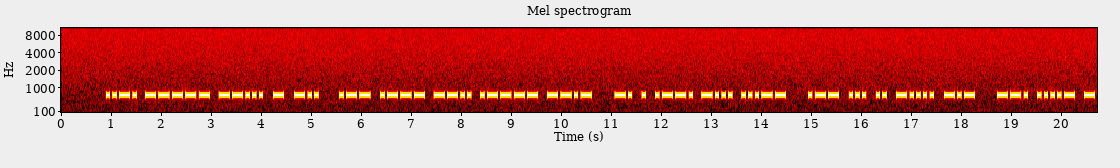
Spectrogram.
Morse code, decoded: F07TD WJZ1Q NEPB3 WSI6K …

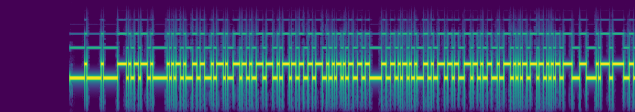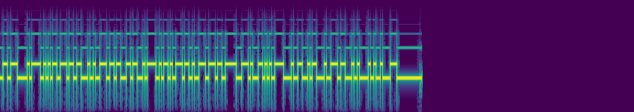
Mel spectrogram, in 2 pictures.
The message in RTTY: SUCH AN INDIVIDUAL WAS SOMETIMES CALLED A THROWBACK.

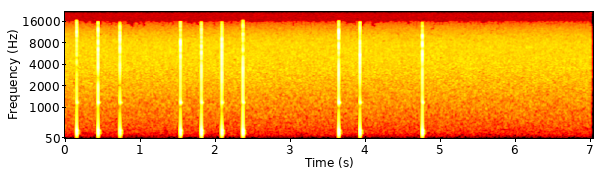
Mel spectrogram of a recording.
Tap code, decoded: OF

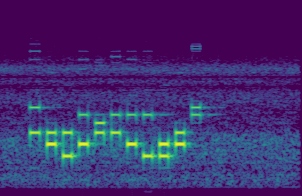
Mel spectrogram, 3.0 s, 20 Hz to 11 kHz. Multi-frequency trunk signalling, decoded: KP 328698713 ST

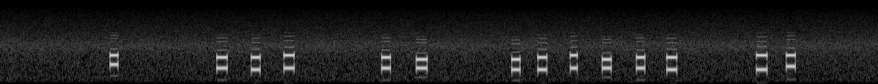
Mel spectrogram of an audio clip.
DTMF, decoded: # 526 54 126452 39

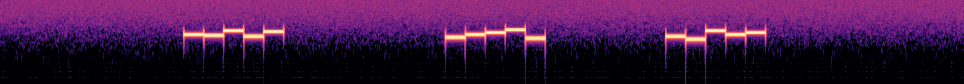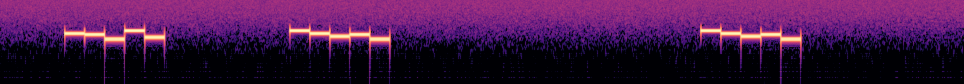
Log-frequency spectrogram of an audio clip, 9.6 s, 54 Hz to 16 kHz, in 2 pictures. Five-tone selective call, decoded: 65049 36882 41068 76103 07461 07461

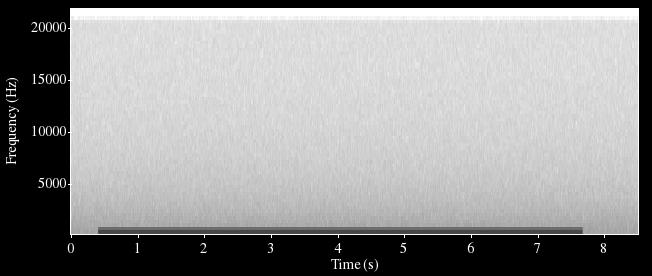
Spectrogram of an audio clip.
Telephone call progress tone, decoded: dial tone

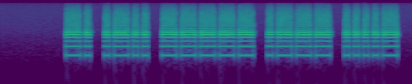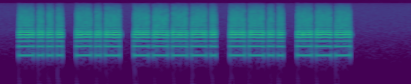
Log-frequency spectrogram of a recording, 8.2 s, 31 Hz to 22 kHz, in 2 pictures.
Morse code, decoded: NL0J4 BK9ZO

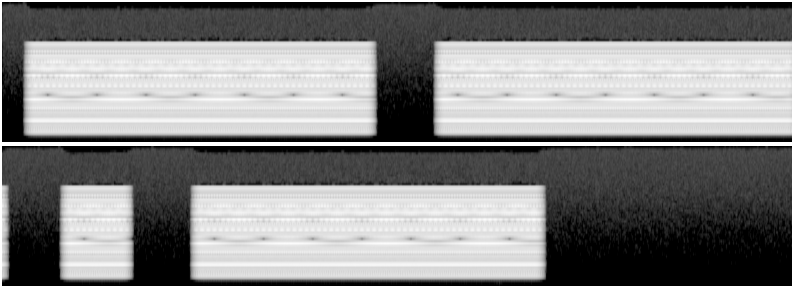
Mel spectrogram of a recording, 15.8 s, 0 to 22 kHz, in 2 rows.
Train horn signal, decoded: 2 long, 1 short, 1 long

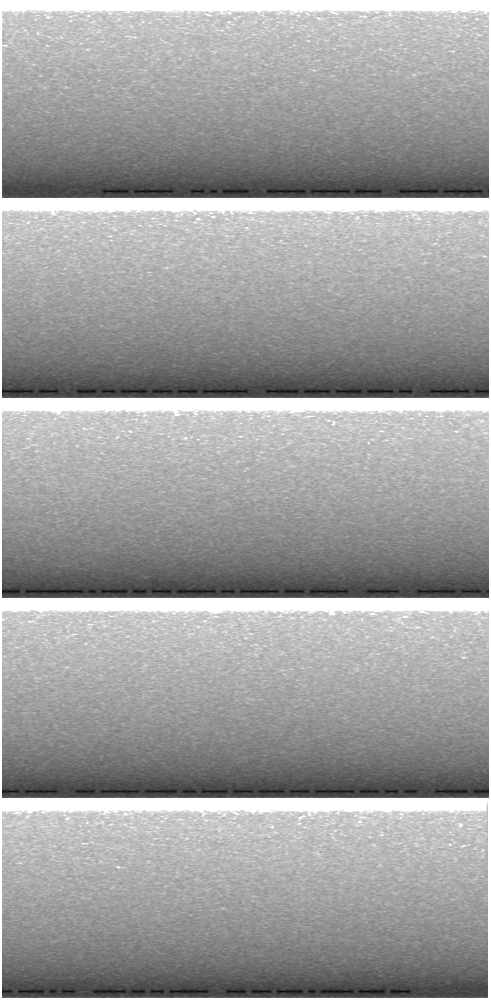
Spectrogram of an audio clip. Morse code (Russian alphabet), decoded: ДО ТЕХ ПОР ПОКА СТРАНЫ БУДУТ ОБЪЕДИНЯТЬСЯ В ЗНАК СОЛИДАРНОСТИ БУДЕТ ЖИТЬ НАДЕЖДА

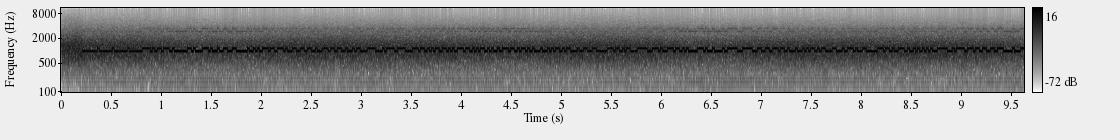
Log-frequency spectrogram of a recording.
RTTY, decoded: GHWVJ HIP PBOEO SR SF DQSBWV BTH XHKTTI QSBCHV AJYTE …

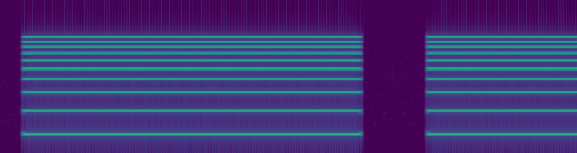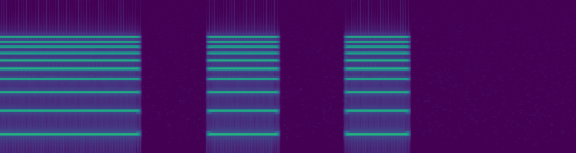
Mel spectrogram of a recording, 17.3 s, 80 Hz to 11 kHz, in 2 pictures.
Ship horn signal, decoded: 2 long, 2 short

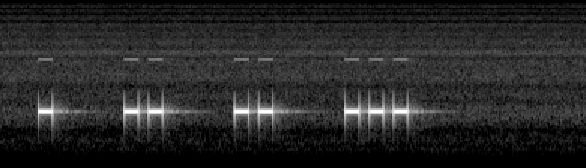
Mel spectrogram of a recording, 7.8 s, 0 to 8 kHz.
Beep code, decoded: 1-2-2-3

